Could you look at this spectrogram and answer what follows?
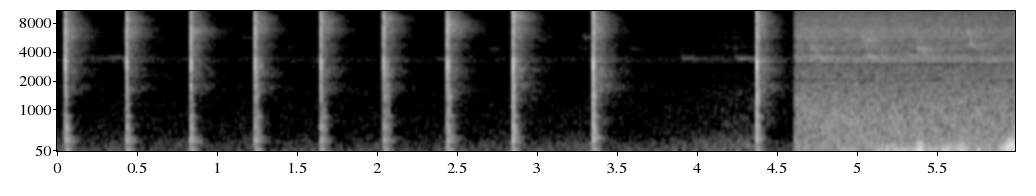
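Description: Steady hammer blows driving a nail into a wooden log chair frame, about two and a half strikes a second, then one last blow after a short pause. About four and a half seconds in, it gives way to a steady outdoor rumble with faint bird chirps.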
